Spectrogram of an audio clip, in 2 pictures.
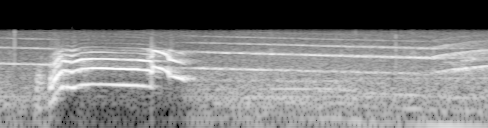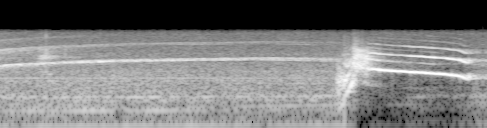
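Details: A shy female Cairn Terrier howls in long, rich, drawn-out tones that rise and fall, with another household dog heard in the background.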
